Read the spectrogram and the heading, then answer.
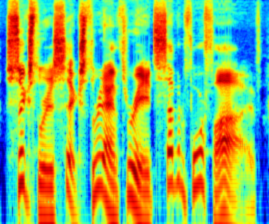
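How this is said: It is said in a put-on announcer voice.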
